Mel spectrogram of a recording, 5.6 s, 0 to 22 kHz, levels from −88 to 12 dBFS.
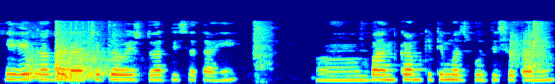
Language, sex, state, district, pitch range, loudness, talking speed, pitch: Marathi, female, Maharashtra, Pune, 210-235 Hz, -16 LUFS, 130 wpm, 225 Hz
